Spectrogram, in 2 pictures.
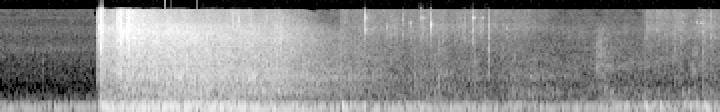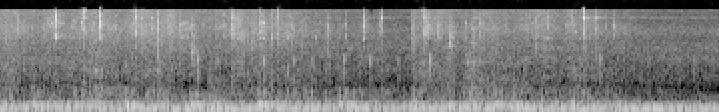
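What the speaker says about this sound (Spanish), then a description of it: "Ahí está, se escuchó una explosión." A loud explosion from the tactical shooter game Rainbow Six Siege bursts in abruptly, then a rumbling decay fades over about a second into low, steady game ambience.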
